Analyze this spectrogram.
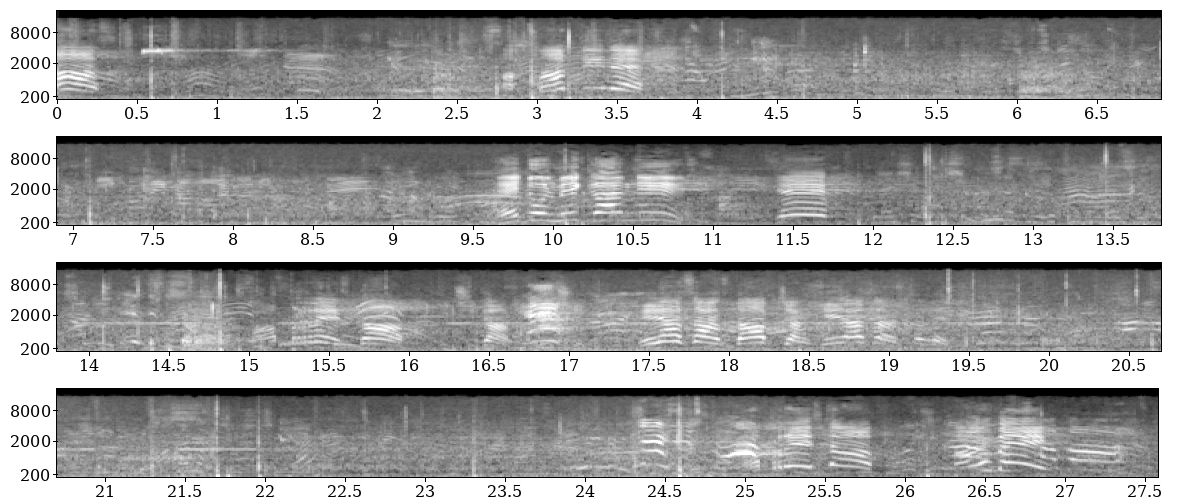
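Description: Young boys shout and call out across an open field.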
